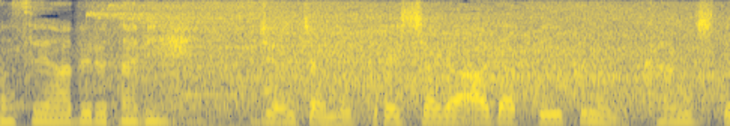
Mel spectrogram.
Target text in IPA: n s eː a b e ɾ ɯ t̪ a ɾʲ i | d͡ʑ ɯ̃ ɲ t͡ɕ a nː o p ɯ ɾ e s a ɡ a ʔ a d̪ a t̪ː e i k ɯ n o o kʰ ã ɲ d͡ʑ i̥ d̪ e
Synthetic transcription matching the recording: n s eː a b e ɾ ɯ t̪ a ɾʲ i | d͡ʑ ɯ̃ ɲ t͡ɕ a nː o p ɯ ɾ e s a ɡ a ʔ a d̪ a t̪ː e i k ɯ n o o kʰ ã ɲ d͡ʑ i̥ t̪ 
